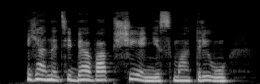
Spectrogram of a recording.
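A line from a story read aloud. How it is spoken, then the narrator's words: Tired, sighing. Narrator (Russian): проговорила Джейд, устало вздыхая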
